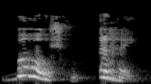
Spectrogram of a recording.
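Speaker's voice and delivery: barked order to the dog, loud; captain's loud order; commanding shout. Acted. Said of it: "přikázal".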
